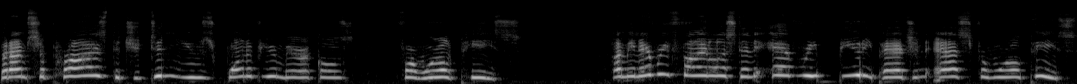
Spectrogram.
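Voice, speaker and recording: A put-on character voice, female-sounding and extremely high-pitched, at a moderate pace. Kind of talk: comic deadpan parody. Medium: comedy sketch. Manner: slangy, enthusiastic, echoing.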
